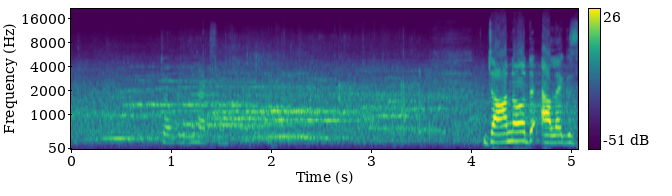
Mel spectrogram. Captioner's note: audience cheering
